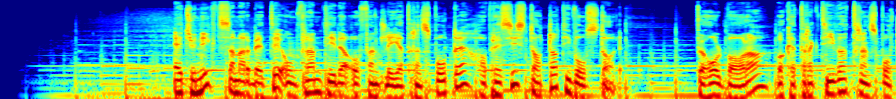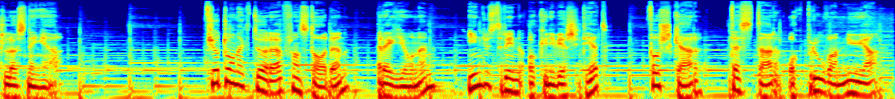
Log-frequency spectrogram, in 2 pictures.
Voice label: swedish corporate videos

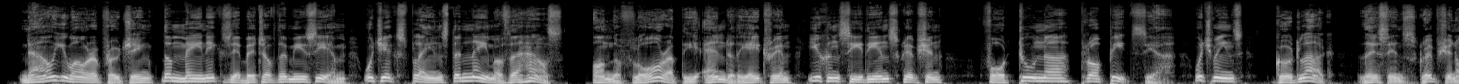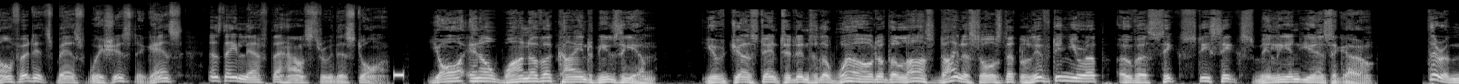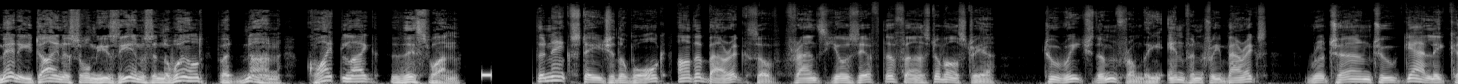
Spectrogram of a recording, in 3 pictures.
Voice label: english british audio guides; actor de doblaje británico nativo radicado en el Reino Unido

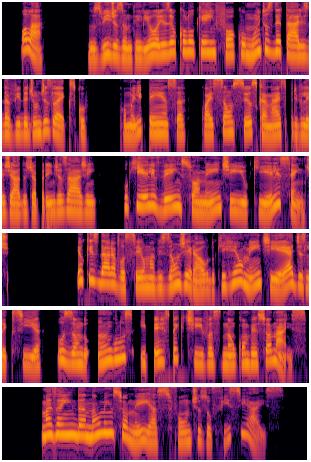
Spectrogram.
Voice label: portuguese brazilian e-learning

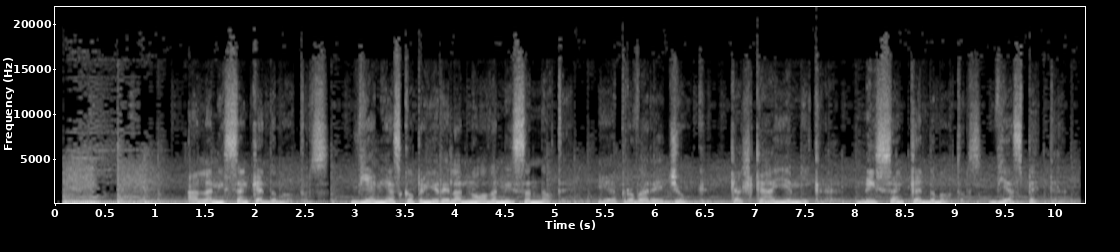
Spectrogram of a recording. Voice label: italian automotive

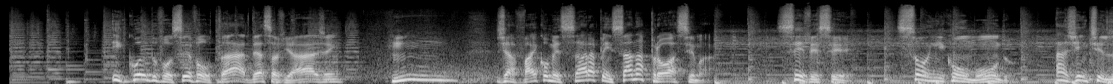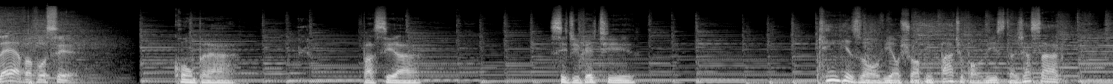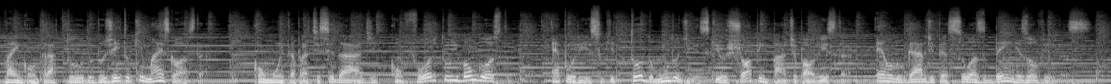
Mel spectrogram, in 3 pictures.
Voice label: portuguese brazilian commercial

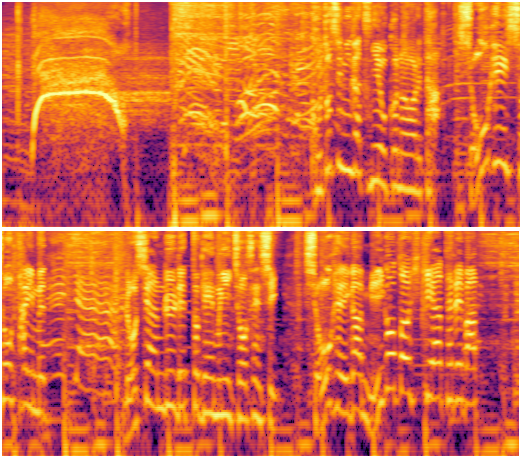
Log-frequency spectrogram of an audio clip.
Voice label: japanese tv shows

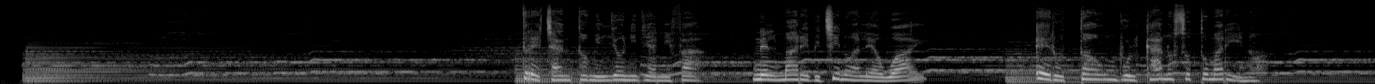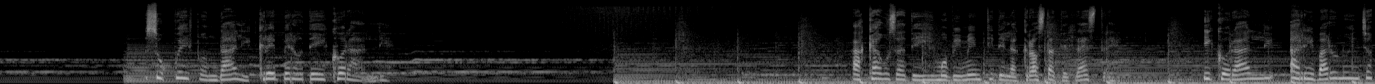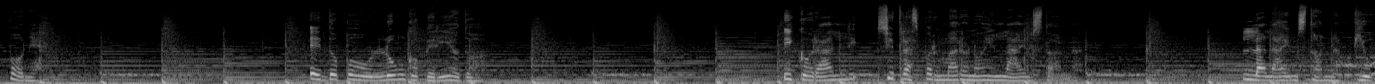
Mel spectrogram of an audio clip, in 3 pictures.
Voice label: italian documentaries

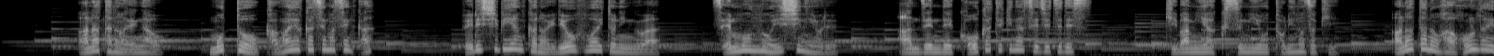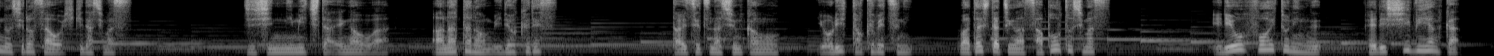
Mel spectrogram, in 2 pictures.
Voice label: japanese medical narration, japanese voice actors

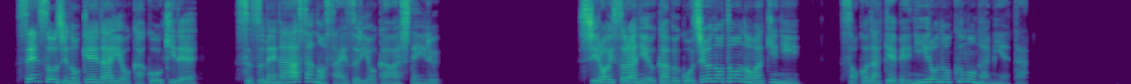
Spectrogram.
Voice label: japanese audiobooks

